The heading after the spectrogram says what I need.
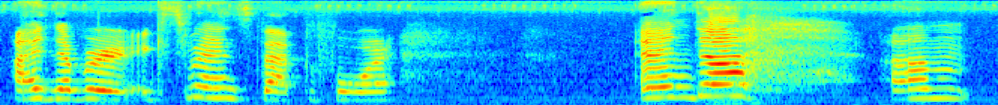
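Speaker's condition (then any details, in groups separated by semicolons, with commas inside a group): Cerebral palsy; limp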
